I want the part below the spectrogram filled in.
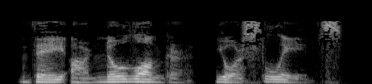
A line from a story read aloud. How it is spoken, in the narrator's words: I informed him, my voice rough from the fight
